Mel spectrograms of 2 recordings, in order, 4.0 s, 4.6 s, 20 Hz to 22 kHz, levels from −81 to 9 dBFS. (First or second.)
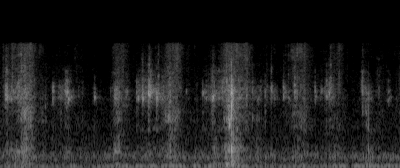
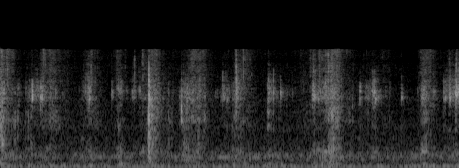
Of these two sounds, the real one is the second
